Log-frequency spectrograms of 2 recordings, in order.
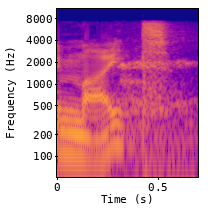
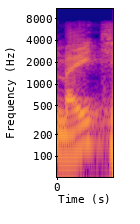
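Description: First: "mate" said like "mite"; Australian vowel in "mate", rhyming with "kite"; Aussie "mate". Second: Said in the usual way. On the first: Shown as a demonstration. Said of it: "three things with the Aussie accent". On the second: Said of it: "rather than mate, you say mate".

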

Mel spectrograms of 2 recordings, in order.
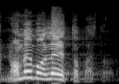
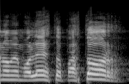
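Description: First: Much louder repeat-after-me, then dropping off; louder call-and-response. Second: Loud repeat-after-me; call-and-response line. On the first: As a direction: say it again properly, with force. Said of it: "No, diga". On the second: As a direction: lead the church in the line. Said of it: "Diga conmigo". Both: Shown as a demonstration.

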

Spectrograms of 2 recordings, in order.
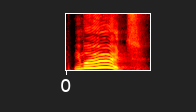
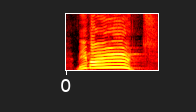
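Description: First: High, loud insistent shout; loud preacher cry; evangelist shouting. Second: High, loud shout of eagerness; bellowing evangelist cry. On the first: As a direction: shout it again, pulling hard. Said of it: "nå er den skakk". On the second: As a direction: yell it like an evangelist who can't wait. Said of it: "han som er evangelist som roper sånn". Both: Retold or imitated.

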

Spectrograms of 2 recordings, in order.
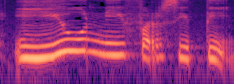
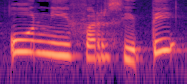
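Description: First: "university" slowly, opening on a drawn-out "yoo"; stretched "yoo-" at the start of "university"; y sound in front. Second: "university" with a plain oo at the start, no y; wrong reading of "university", starting "oo-"; spelling pronunciation. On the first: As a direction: say "university" with a clear y first, "yoo-niversity". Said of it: "Jadi ada y-nya di depannya". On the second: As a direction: say "university" as written, "oo-niversity". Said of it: "bukan university, tapi university". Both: Shown as a demonstration.

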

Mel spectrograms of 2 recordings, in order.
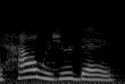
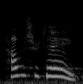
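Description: First: Slow, absent-minded how was your day; distracted asking. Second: How was your day tossed off higher and lighter; breezy asking. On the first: To someone you're not really looking at, absently. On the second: Friendly greeting without eye contact, breezy. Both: Shown as a demonstration. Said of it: "you're not really looking them in the eye".

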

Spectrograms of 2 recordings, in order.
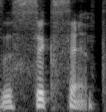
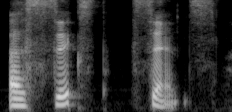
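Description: First: "sixth sense" tripped over, the "th" muddled by braces; tripped-up pronunciation. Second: "sixth sense" very slowly, each consonant placed; careful enunciation. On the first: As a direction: stumble on "sixth sense", losing its consonant cluster. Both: Real, not acted. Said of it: "These braces, oh my God".

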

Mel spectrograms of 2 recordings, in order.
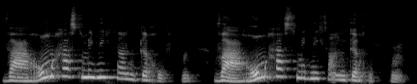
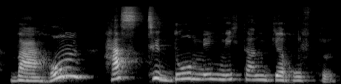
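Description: First: Quicker flow, hast du run together; natural linked speech. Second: Slow, with hast du fully separated; over-careful words. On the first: Teacher asking Sofia as in real talk, hast du linked. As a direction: link "hast du" as "has-du". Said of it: "Eu falo". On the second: Teacher showing unnatural German, hast du slowly over-articulated. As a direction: sound the T in "hast du", every word apart. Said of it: "A gente não fala". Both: Shown as a demonstration.

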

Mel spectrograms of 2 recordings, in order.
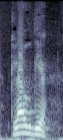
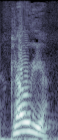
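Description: First: Louder and higher, calling after the car; desperate shout. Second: Even higher, loud desperate call; desperate shout, higher. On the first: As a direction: yell her name in despair. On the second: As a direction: yell her name again, pitched way up. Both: Acted. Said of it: "gritando desesperado".

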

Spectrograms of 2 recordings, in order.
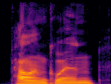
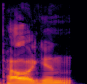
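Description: First: Palanquin said fully and clearly, pæ-lan-kwin; careful palanquin. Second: Palanquin swallowed, the middle dropped as pæləən; a rushed slip on palanquin; mumbled palanquin. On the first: Shown as a demonstration. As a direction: correct the word, spelling out palanquin. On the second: Real, not acted.

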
